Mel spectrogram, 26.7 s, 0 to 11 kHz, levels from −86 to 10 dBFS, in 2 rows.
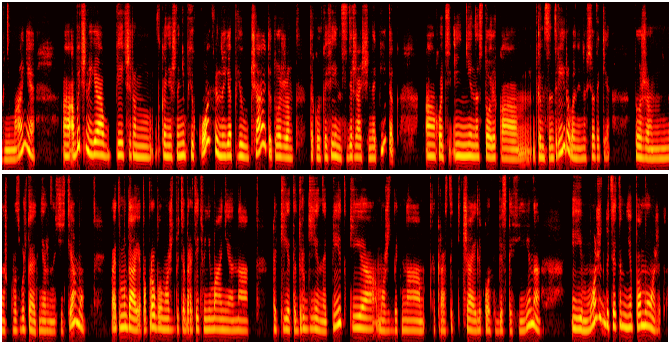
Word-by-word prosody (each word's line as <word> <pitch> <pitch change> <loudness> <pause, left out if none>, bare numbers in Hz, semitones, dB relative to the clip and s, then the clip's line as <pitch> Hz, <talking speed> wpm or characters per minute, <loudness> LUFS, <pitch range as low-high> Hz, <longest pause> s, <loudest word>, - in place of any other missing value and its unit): внимание. 145 - +1 0.5
А 190 0 +6
обычно 335 -4 +5
я 210 -2 +7 0.2
вечером, 190 -4 0
м, - - -12 0.2
конечно, 185 -1 0
не 200 +1 +3
пью 195 -1 -2
кофе, 430 - +5
но 190 -3 +3
я 195 +1 +4
пью 185 -3 0
чай. 380 +12 +4
Это - - -1
тоже 170 -3 +1 0.3
такой 165 -3 -2
кофеиносодержащий 175 -1 -2
напиток, 260 - -3 0.5
а, 190 -1 +4
хоть 185 -2 0
и 195 - -5
не 190 0 +3
настолько, 175 -2 +1 0.2
ам, 145 - -5 0.2
концентрированный, 170 - +1
но 160 0 -7
всё-таки 165 +1 -5 0.5
тоже 165 -4 +2
он 150 +1 -3
немножко 155 0 -7
возбуждает 160 -1 -3
нервную 150 -2 -5
систему. 270 - 0 0.5
Поэтому, 200 0 +1
да, 185 -4 +8
я 160 - 0
попробую, 180 +2 +2
может 170 0 -3
быть, 170 -2 -7
обратить 160 +1 -3
внимание 165 -2 -3
на 155 -1 -4 0.5
какие-то 165 -1 -4
другие 180 0 -3
напитки, 195 - -1
а 175 -2 +2
может 150 -1 -6
быть, 155 0 -9
на 155 -2 -3 0.2
как 170 - -15
раз 150 - -4
таки - - -12
чай 160 -3 0
или 155 +1 -6
кофе 155 - -5
без 145 +1 -6
кофеина, 155 - -1 0.6
и, 175 -2 +2
может 275 - +1
быть, 225 -4 0
это 220 +2 0
мне 200 -1 +1
поможет. 205 -4 +1
175 Hz, 145 wpm, -24 LUFS, 160-195 Hz, 0.6 s, да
